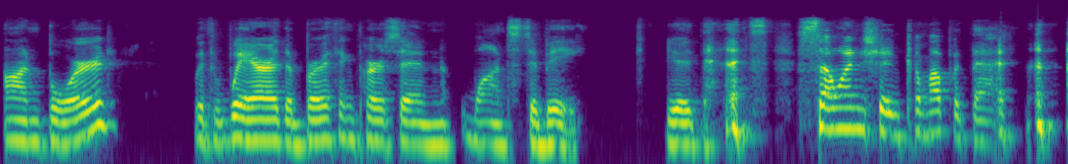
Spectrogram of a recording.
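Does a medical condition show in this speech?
No.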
